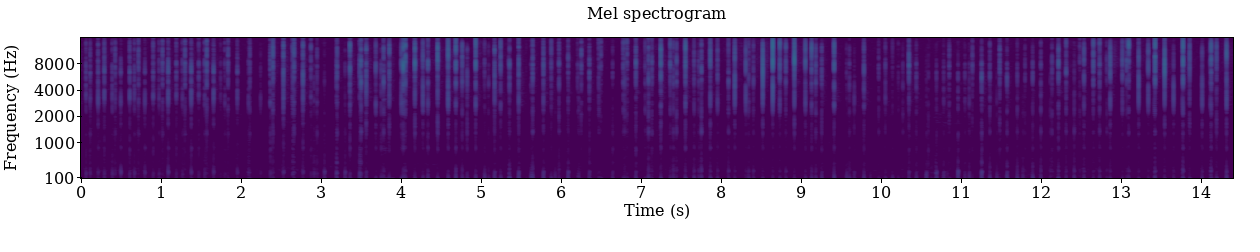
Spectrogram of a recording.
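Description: A hand-sized clear plastic spray bottle, partly filled with clear liquid, is held near the mic and tapped and scratched with long black nails. Rapid, dense, dry clicking taps with no ring blend with a scratchy rustle and a soft low thump throughout.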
